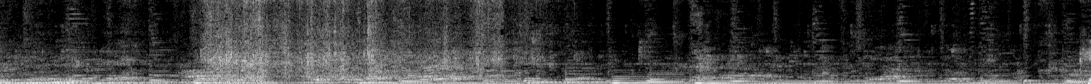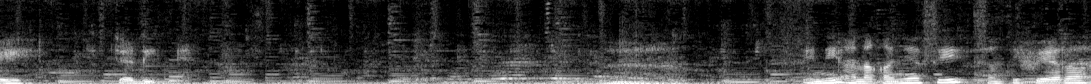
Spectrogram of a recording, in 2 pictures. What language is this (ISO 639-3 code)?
ind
